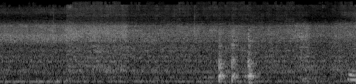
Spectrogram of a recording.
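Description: Onions and vegetables fry in a hot pan with a sprinkle of salt for dam cut shavige bath, producing a continuous hissing sizzle with a few soft stirring clunks near the end.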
